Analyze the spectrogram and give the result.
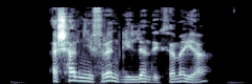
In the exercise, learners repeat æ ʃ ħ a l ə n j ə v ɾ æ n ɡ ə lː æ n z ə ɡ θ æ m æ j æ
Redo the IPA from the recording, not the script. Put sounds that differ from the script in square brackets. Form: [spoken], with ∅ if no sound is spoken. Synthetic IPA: æ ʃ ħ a l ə n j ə [f] ɾ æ n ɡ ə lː æ n [ð] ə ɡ θ æ m æ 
